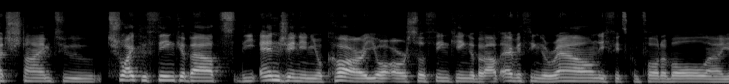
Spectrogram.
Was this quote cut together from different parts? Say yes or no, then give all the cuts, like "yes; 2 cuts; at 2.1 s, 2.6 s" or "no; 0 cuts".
yes; 1 cut; at 1.0 s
